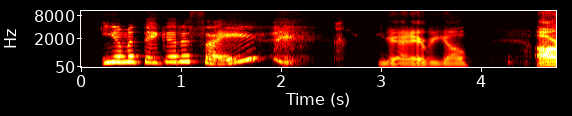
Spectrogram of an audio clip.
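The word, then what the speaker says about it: Yamete kudasai: Okay, it's Yamate Kudasai. Yamate Kudasai.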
